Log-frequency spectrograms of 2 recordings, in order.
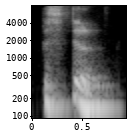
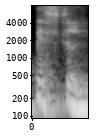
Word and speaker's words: pestle: So she's holding this pistol or pestle, if you want to pronounce it correctly, as a weapon.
